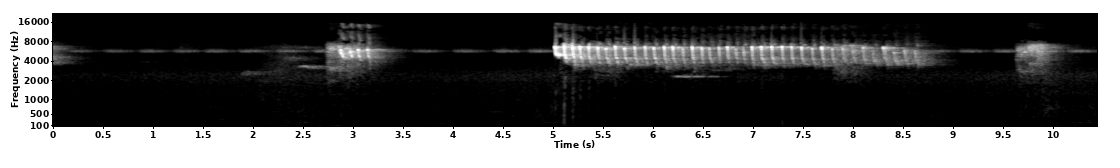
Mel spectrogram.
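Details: Lovebird delivering konslet song with cililin fill-ins: a steady thin high whistle, a brief burst, then a long rapid chattering trill lasting about four seconds and a short final burst.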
